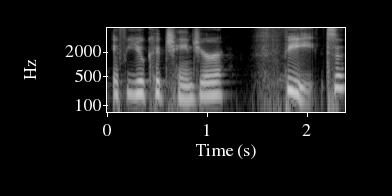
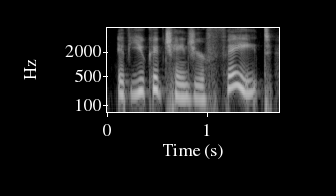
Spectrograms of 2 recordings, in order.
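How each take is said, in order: First: "feet" set off slowly in place of fate; pause, then land on "feet" with a long ee; slow reveal of the misheard word "feet". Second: Said in the usual way. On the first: Retold or imitated. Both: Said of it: "I thought they were saying".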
